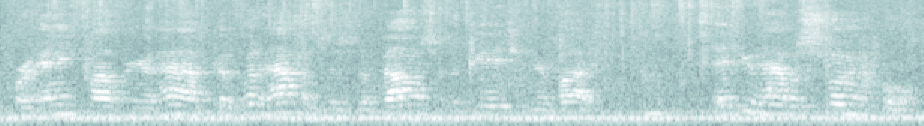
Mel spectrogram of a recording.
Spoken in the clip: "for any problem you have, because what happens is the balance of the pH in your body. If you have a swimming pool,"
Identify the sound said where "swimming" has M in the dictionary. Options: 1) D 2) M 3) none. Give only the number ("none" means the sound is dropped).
3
